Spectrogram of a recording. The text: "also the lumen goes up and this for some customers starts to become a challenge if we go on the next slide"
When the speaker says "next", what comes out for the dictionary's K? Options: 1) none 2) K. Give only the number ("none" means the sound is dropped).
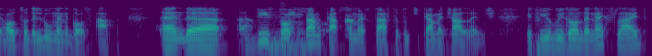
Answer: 2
